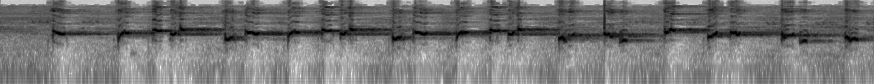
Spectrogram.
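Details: Yellow-vented bulbul singing a long fighting song used to coax other bulbuls into song: lively chain of clear whistled notes, slightly rising and falling, delivered over a second apart in quick bursts.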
